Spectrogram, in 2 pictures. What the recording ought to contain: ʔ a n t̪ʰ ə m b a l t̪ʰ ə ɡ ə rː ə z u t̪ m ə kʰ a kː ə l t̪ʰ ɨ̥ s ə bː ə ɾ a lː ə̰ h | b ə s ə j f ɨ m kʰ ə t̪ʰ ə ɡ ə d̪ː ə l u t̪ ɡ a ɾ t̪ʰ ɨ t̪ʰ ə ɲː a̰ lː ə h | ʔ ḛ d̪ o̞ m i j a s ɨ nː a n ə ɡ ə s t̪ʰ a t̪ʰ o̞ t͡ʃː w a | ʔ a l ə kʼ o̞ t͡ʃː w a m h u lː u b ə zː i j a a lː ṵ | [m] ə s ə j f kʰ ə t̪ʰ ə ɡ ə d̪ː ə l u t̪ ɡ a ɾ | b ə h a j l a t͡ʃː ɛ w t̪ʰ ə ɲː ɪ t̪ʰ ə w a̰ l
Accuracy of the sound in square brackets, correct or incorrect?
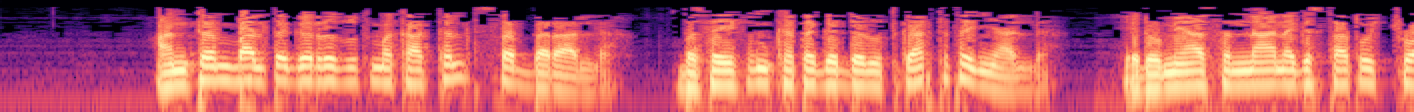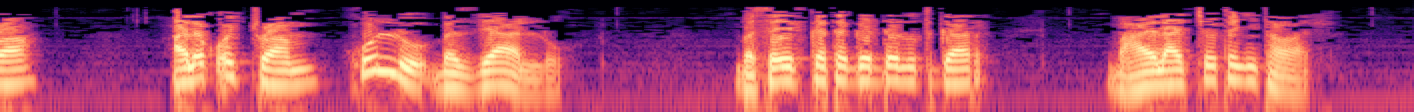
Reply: incorrect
